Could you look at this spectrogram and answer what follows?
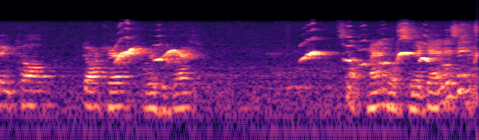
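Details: A six-month-old pet cockatiel whistles mashed-up versions of the Chocobo and Addams Family tunes, clicking for the "bom bom" parts, in short bright phrases of sliding notes, with a person's voice murmuring underneath.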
